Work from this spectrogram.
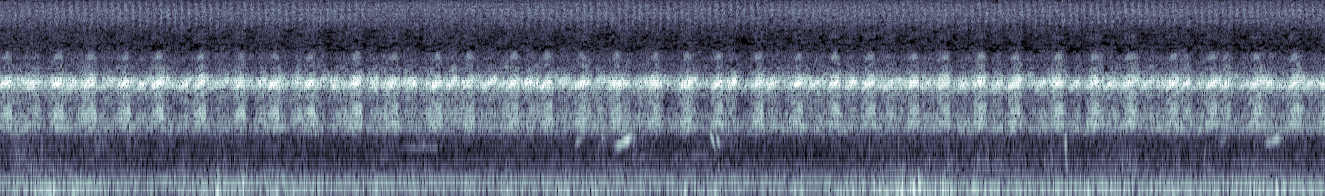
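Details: Siheung lotus pond frogs in Korea, along a stone wall path. A continuous, pulsing, rattling croak chorus of many frogs carries on throughout, joined by faint brief chirps and a gentle low wind rumble.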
